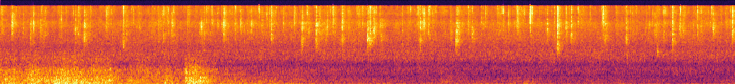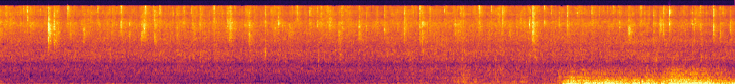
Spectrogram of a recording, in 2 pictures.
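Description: Thunderstorm: a rumble of thunder fades away over the first few seconds, leaving steady rain with scattered drips. Near the end a loud new peal of thunder breaks in suddenly and carries on.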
